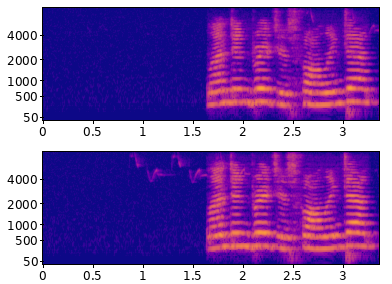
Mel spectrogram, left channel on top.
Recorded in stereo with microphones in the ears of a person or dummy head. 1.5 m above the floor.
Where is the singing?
65° right (ahead or behind), 1.4 m.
